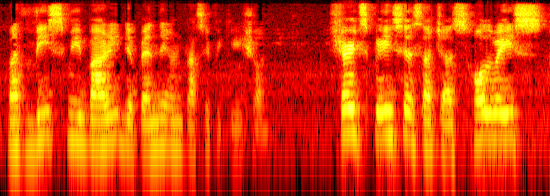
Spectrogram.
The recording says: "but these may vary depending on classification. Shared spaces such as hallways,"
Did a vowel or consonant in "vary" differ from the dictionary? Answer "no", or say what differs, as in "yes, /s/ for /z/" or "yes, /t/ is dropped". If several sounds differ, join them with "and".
yes, /b/ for /v/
